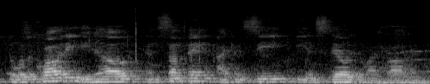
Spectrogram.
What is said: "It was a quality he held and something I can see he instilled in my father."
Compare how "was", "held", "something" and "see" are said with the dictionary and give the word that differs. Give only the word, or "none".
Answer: none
